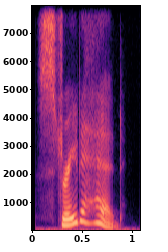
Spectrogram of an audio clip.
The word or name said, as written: straight ahead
